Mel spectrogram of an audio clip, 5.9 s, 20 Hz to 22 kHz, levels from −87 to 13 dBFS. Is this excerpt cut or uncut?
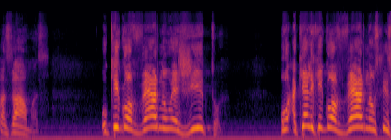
cut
